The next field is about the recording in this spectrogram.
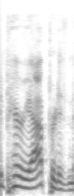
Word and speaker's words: perioperative: It's actually perioperative medicine, so anyway, that's how you pronounce that.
